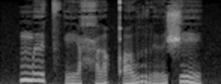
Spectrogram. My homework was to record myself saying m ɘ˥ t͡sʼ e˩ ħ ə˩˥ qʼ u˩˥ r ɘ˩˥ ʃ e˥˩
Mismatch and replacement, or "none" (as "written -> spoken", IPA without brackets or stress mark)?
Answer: none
